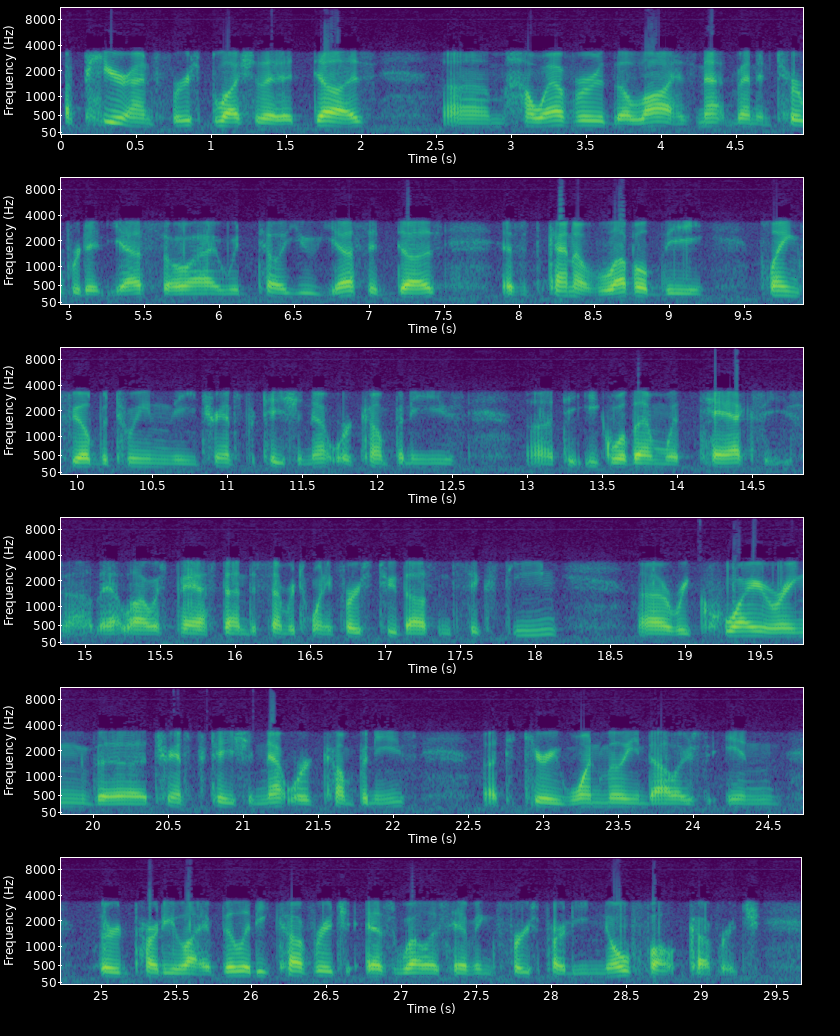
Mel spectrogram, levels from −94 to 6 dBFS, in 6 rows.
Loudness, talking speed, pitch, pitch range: -20 LUFS, 155 wpm, 100 Hz, 95-110 Hz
